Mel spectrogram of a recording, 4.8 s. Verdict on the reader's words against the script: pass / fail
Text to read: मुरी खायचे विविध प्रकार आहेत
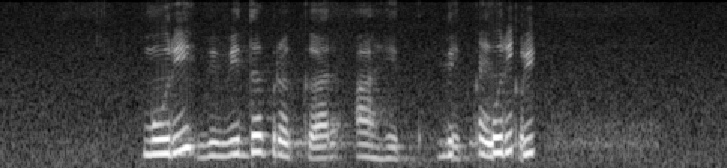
fail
